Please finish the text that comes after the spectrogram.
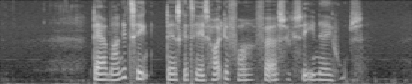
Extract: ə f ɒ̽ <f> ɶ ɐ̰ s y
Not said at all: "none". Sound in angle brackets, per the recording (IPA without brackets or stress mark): f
